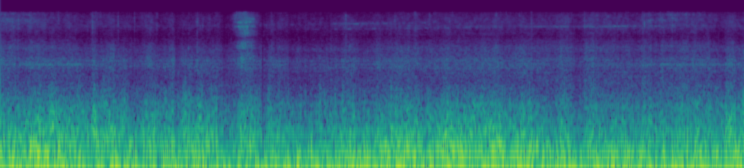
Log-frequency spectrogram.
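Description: Heavy wind buffeting the microphone of a Yamaha motorcycle at riding speed, a steady loud rumble with the bike's running and road noise underneath.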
